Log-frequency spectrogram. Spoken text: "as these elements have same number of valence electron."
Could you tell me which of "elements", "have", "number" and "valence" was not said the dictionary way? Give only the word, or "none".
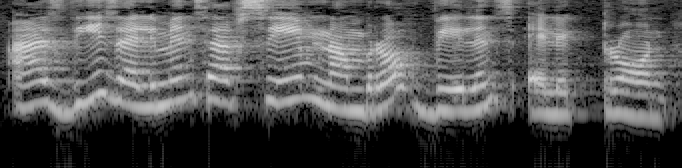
none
